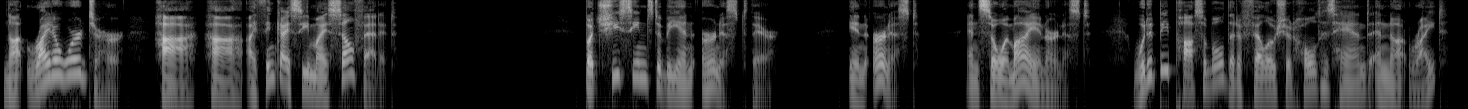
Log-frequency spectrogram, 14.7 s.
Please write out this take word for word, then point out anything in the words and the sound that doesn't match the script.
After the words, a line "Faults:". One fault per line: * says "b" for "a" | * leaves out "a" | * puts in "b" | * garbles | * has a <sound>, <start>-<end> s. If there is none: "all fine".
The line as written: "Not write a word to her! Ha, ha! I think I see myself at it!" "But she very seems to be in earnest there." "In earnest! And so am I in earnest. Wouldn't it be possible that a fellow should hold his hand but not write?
"Not write a word to her! Ha, ha! I think I see myself at it!" "But she seems to be in earnest there." "In earnest! And so am I in earnest. Would it be possible that a fellow should hold his hand and not write?
Faults:
* leaves out "very"
* says "Would" for "Wouldn't"
* says "and" for "but"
